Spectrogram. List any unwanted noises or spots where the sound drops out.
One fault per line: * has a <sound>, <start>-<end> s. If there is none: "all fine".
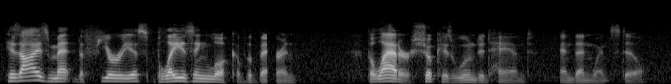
* has a dropout, 2.7-2.8 s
